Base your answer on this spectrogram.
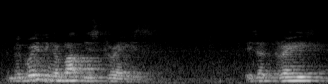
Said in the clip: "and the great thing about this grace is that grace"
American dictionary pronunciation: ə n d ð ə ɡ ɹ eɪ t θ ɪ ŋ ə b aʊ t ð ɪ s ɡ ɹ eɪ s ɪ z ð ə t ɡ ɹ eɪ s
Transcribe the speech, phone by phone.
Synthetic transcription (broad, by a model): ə n ð ə ɡ ɹ eɪ t θ ɪ ŋ ə b aʊ t ð ɪ s ɡ ɹ eɪ s ɪ z ð ə t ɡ ɹ eɪ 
